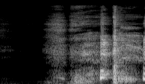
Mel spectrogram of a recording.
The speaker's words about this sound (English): Oh, I've got a weird cough now. That's how upset you made me.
